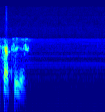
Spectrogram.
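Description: A man's voice trails off in the first half second, then a pause in which only a faint steady electrical hum is left.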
